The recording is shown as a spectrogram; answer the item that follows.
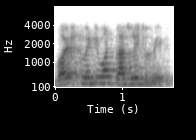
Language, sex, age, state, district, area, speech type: Bengali, male, 18-30, West Bengal, Jalpaiguri, rural, conversation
